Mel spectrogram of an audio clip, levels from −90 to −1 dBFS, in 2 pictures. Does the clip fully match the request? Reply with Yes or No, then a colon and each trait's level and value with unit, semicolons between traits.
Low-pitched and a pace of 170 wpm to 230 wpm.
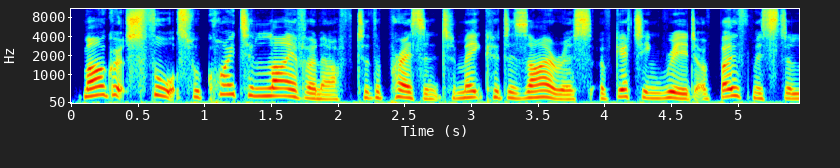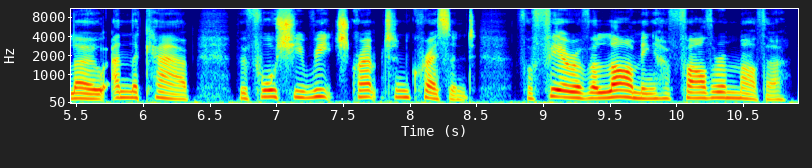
No: high, 200 Hz; average, 200 wpm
